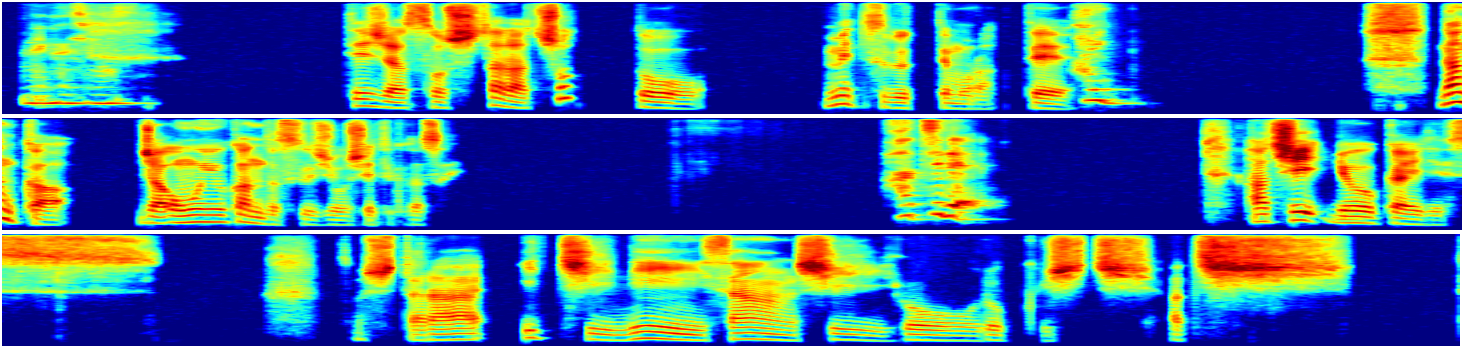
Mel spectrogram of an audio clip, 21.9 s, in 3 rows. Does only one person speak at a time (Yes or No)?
Yes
